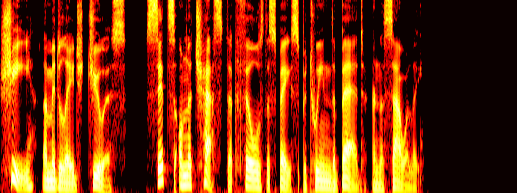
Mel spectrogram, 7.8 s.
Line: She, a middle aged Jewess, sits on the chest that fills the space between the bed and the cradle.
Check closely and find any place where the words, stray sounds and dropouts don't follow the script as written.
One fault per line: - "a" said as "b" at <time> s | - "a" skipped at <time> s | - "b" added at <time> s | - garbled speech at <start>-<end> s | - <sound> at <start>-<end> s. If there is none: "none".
- "cradle" said as "sourly" at 5.8 s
